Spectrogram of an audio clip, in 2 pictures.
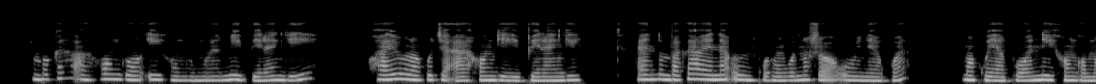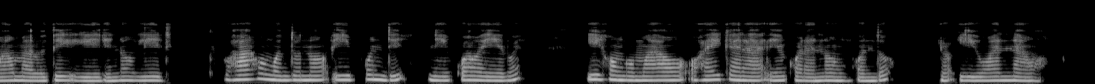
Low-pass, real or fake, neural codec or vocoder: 7.2 kHz; fake; codec, 16 kHz, 4.8 kbps, FACodec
